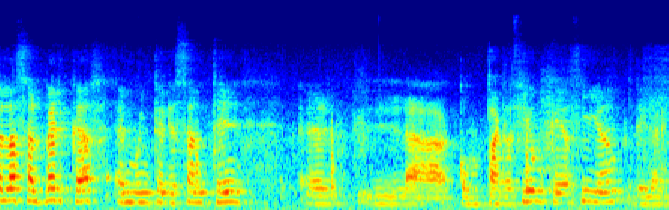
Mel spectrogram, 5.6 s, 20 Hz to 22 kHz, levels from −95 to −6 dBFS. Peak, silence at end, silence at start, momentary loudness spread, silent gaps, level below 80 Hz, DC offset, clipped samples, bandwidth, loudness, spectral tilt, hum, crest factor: -6 dBFS; 0 s; 0 s; 13 LU; none; -54 dBFS; under 0.1%; under 0.1%; 9.6 kHz; -27 LUFS; -7 dB/octave; none; 22 dB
